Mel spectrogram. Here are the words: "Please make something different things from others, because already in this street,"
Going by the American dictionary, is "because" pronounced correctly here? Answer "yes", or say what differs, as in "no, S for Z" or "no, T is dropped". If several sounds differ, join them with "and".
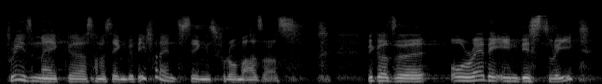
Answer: yes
